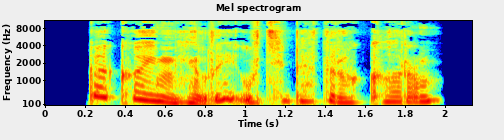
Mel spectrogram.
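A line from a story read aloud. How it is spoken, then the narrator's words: Girl's sincere rippling laugh. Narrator (Russian): Искренне и дробно рассмеялась девушка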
